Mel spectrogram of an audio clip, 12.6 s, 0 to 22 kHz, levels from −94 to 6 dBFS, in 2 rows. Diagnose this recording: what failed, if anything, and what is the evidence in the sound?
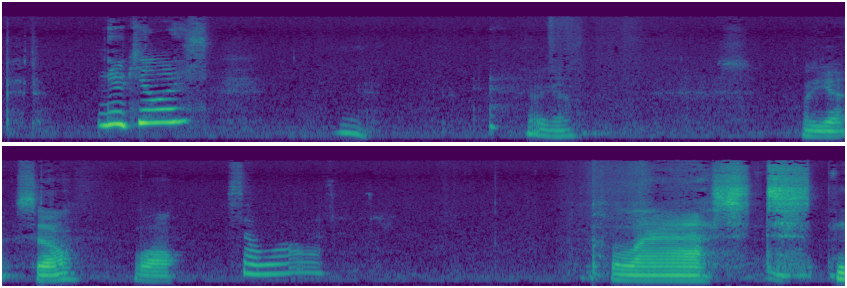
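Nothing in this recording points to a failure at any stage, so there's no fault to diagnose here.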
